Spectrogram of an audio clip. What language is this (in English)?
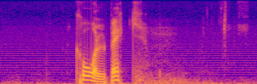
Swedish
